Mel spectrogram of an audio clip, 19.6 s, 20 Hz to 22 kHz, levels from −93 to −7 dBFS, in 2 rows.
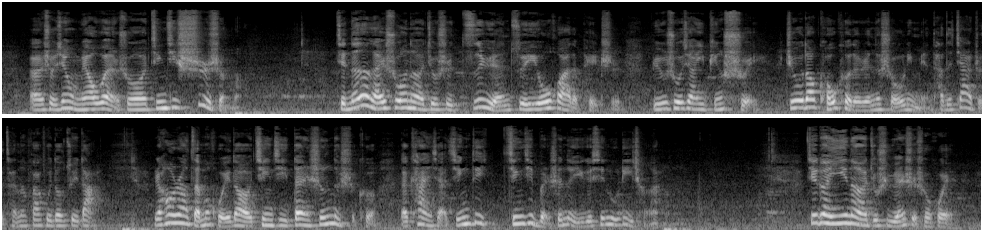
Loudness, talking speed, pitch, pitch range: -29 LUFS, 305 characters per minute, 210 Hz, 190-245 Hz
